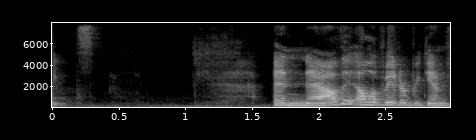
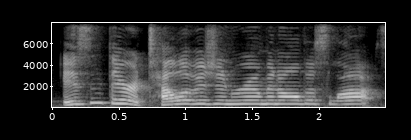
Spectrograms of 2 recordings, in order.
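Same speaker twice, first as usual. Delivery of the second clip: put-on whiny eager kid; a pushy kid wanting TV; boy demanding; 7 semitones higher, 5 dB louder than usual. A narrator's reading. Mike TV asking Wonka for a TV room, eager. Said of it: "asked Mike T V".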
